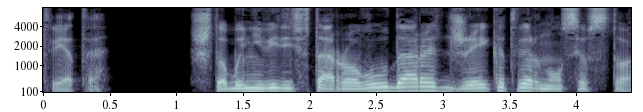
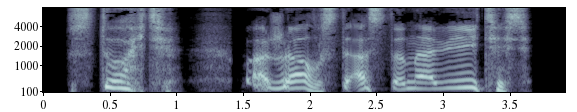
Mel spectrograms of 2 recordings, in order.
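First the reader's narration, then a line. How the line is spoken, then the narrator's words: Pleading. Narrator (Russian): умоляющим голосом произнес человек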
